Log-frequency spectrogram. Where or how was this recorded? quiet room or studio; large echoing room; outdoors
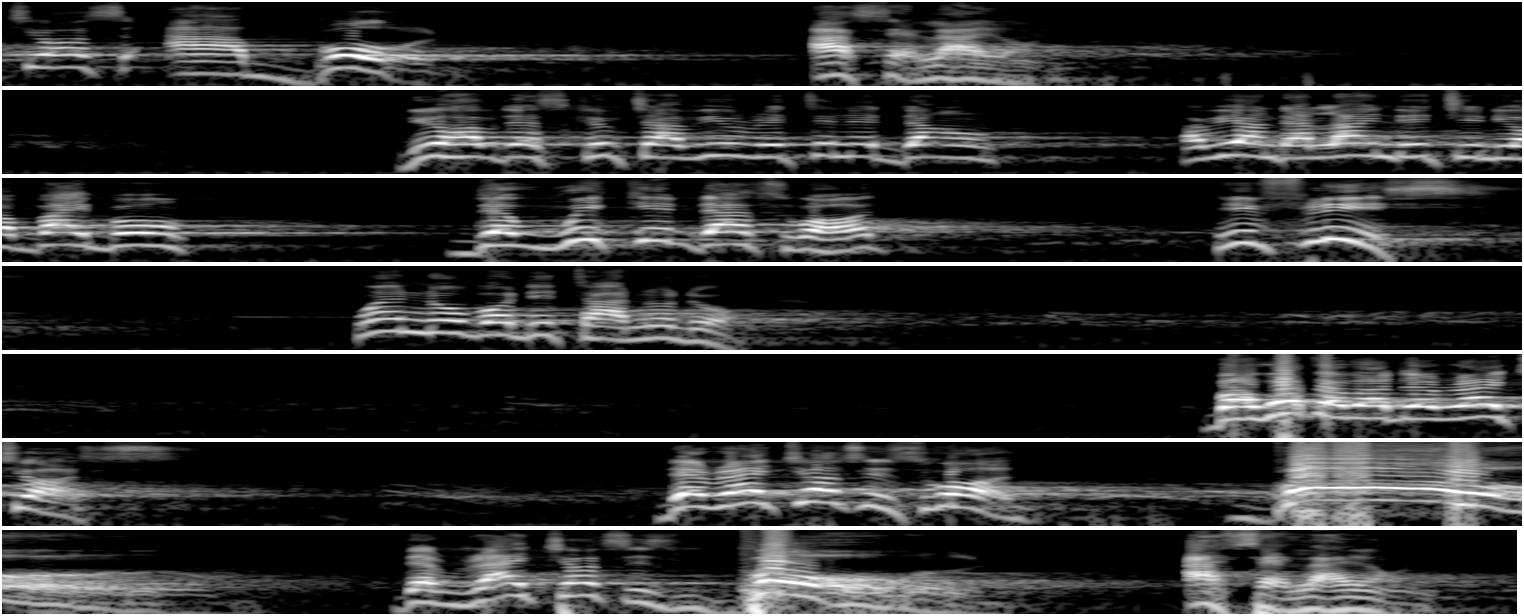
large echoing room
